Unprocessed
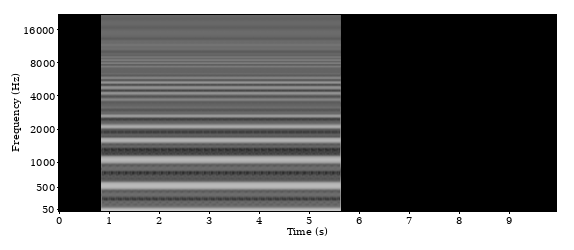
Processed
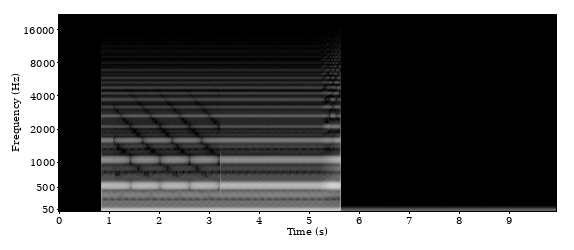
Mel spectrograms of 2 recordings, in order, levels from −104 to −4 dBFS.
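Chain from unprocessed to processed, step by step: low-pass sweep 360 Hz -> 2400 Hz, 5.23–6.3; backlash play -46 dBFS; 1.08–3.23 cascading phaser falling 1.7 Hz; gain +1.5 dB

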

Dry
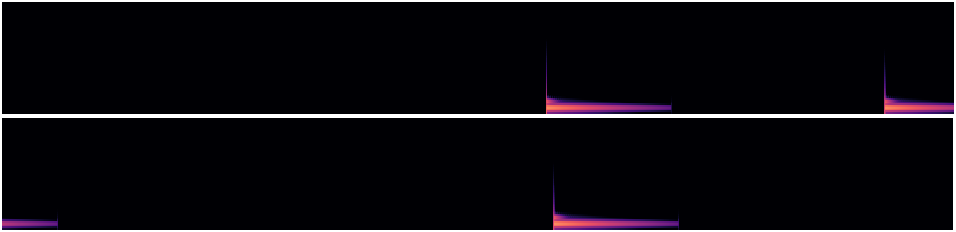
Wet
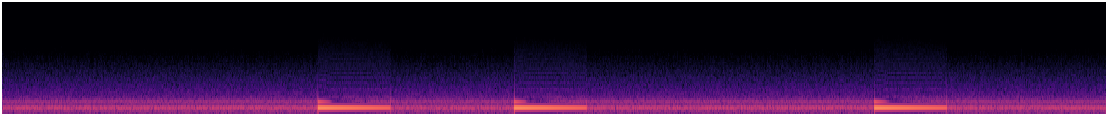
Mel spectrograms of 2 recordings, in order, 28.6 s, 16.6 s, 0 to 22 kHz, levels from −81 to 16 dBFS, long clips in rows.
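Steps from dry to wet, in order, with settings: per-bin compression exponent 0.2; time stretch by phase-locked vocoder 0.58×; crossover distortion -48 dBFS

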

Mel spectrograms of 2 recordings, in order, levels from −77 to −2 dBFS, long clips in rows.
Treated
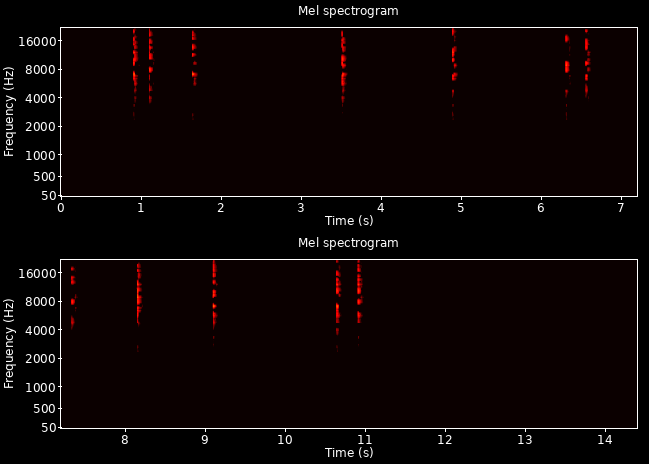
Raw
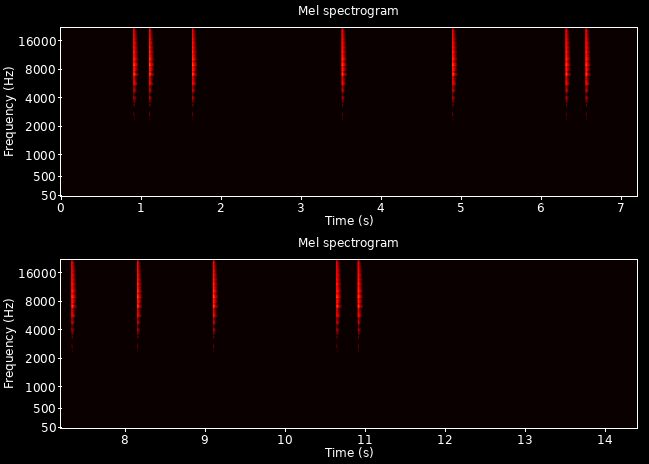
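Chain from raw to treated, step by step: random spectral dropouts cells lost 58%; dynamic EQ 6700 Hz, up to +4 dB, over -59 dBFS, Q 5.9; gain +1 dB

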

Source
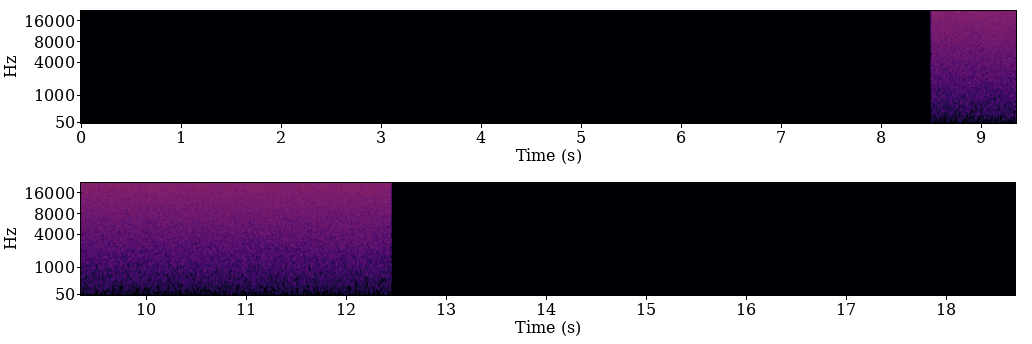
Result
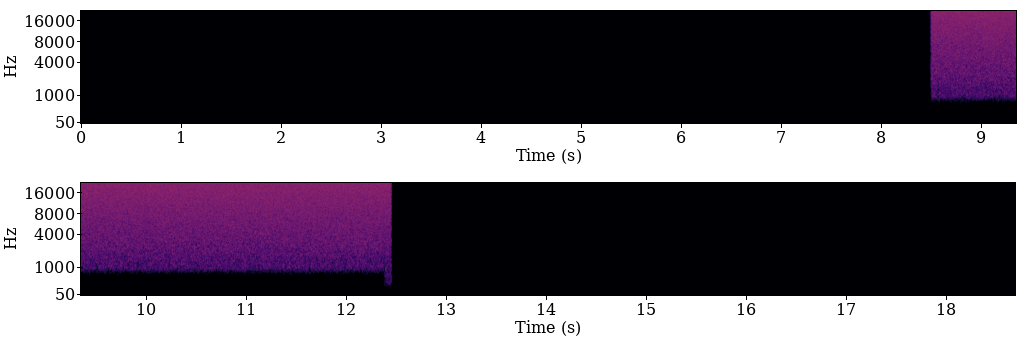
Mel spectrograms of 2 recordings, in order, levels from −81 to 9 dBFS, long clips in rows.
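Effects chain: elliptic high-pass 960 Hz, stop band 80 dB, from 12.37 s 350 Hz; gain +2 dB

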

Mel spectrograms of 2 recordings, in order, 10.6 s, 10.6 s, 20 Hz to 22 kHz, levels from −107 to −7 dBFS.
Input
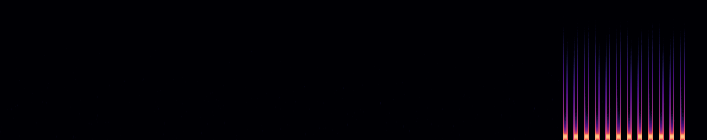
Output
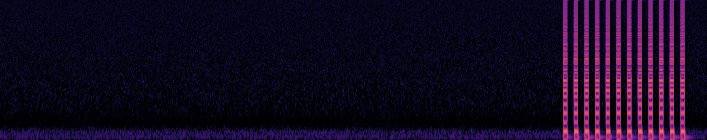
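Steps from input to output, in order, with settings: wrapped overs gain 33.5 dB; frequency shift -110 Hz; ten-band EQ 125 Hz +12 dB, 250 Hz +10 dB, 500 Hz -12 dB; limiter -38.5 dBFS, peak gain reduction 10.5 dB; gain +11 dB

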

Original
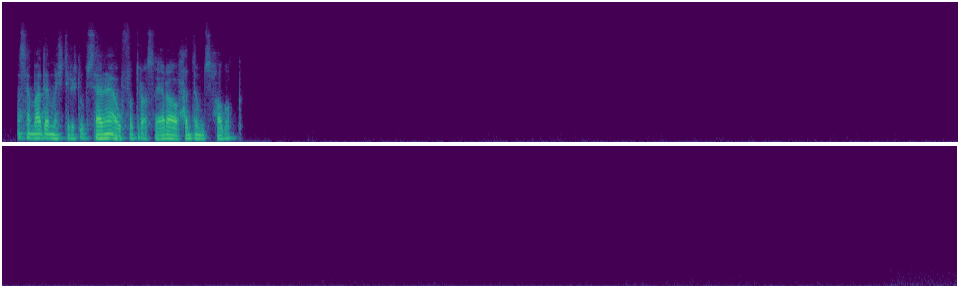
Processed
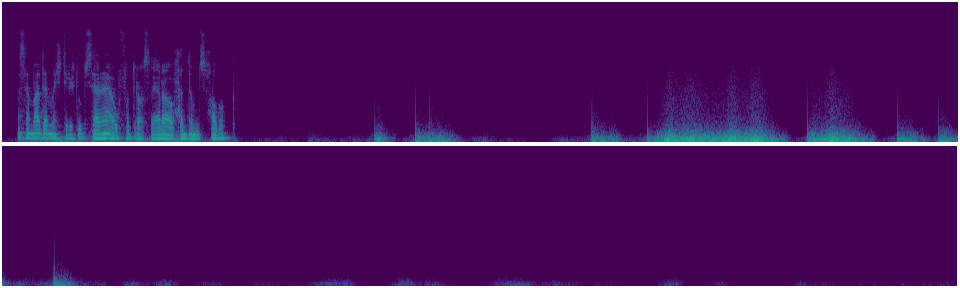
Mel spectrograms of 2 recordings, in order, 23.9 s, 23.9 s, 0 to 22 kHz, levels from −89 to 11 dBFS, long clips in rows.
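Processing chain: wind noise 100 Hz -44 dBFS; Doppler pass-by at 9.21, 9 m/s, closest 5.1 m; bell 660 Hz -12.5 dB 2.7 oct; gate with hold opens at -50 dBFS; gain +12 dB

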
